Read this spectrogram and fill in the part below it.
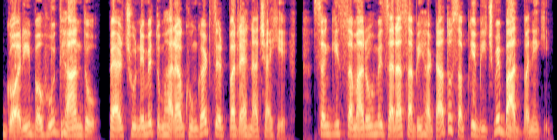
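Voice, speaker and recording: A woman's voice: low-pitched, moderate pace, fairly bright tone, pitched below the performer's own voice. A woman voicing a strict, old-fashioned older mother-in-law who scolds her daughter-in-law. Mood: stern. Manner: scolding, commanding.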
